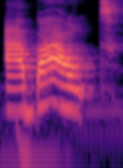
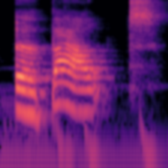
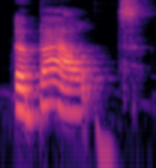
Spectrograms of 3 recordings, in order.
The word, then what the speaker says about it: about: However, in English, what we would do is we would weaken it because it's not a strong syllable. So, it will be pronounced as about about.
